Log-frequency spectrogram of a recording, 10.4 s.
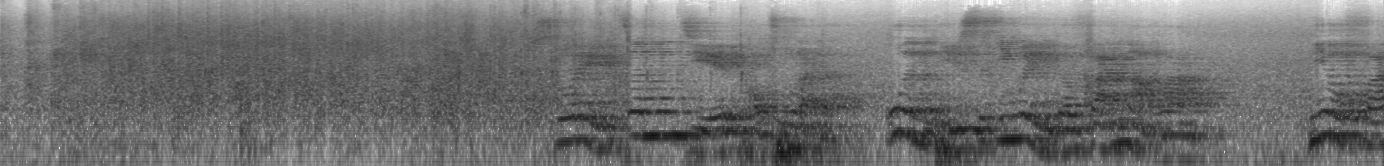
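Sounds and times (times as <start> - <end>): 
audience clapping hands: 0.0 - 5.3
speech: 4.2 - 8.9, 9.8 - 10.3.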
